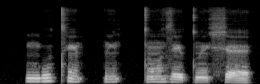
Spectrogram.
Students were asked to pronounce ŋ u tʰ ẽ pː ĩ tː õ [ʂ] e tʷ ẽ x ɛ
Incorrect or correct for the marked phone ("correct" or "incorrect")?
incorrect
